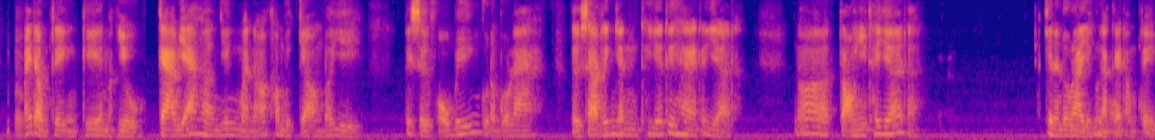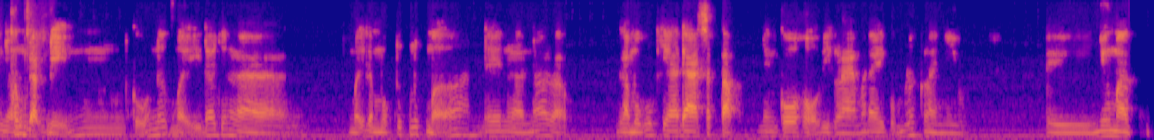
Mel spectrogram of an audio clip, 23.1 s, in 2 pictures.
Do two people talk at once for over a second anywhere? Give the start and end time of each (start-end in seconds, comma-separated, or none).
10.7-12.1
